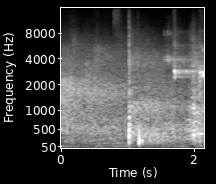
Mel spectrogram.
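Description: A tennis racket strikes a ball hard on a serve.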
